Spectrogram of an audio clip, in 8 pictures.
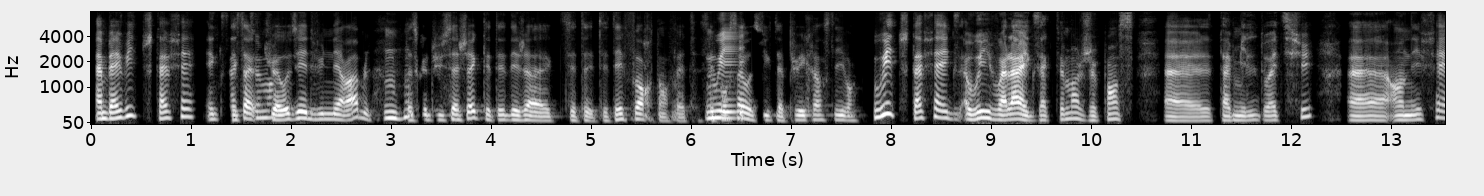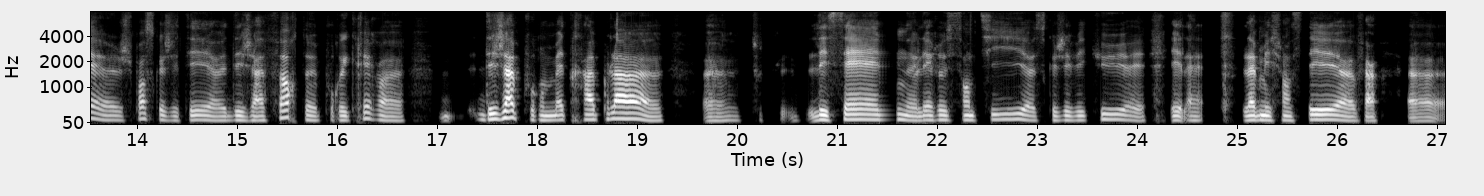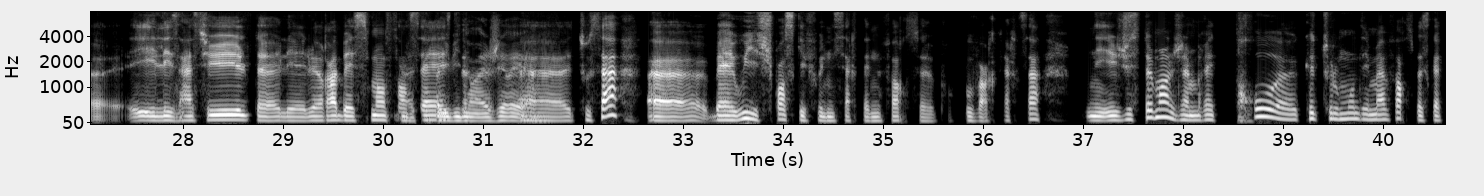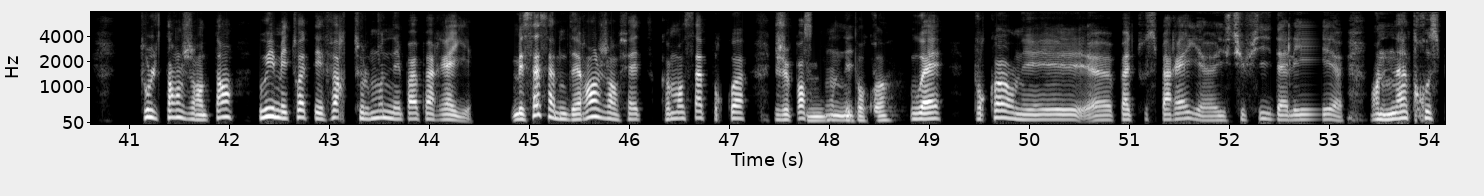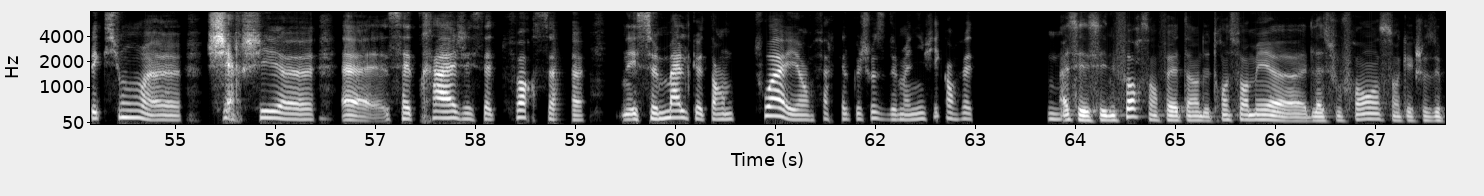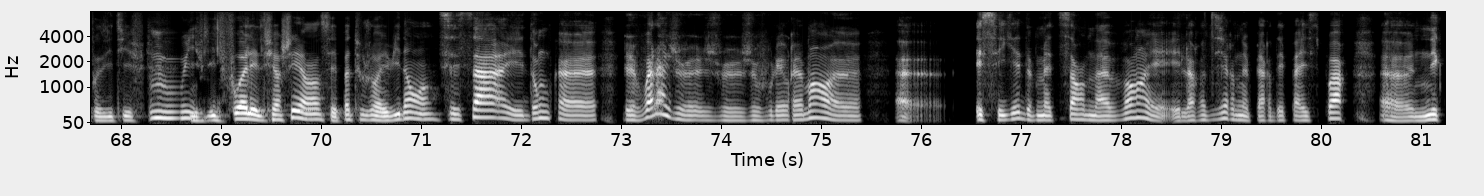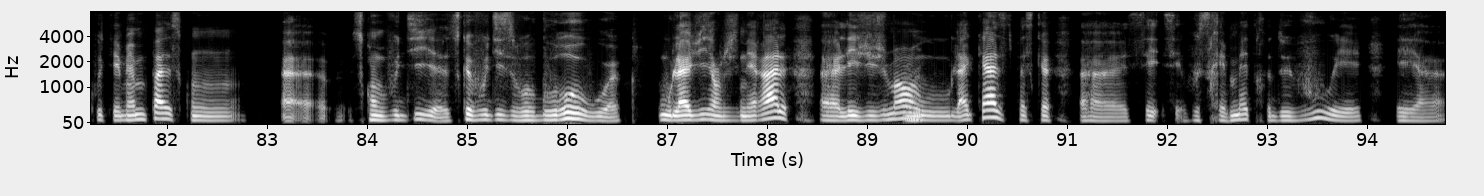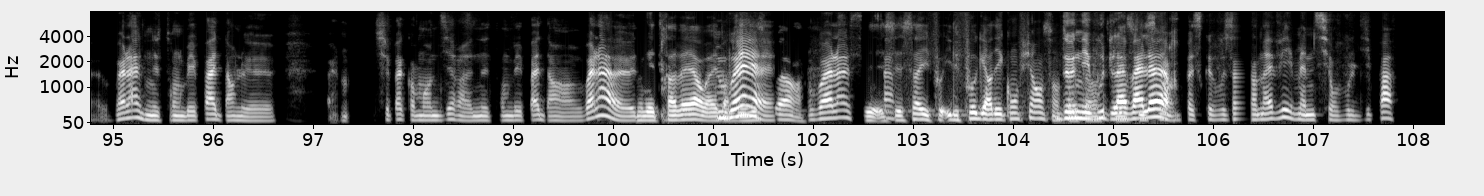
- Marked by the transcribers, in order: tapping; stressed: "introspection"; stressed: "chercher"; throat clearing
- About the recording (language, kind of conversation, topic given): French, podcast, Peux-tu me parler d’un moment où tu as osé te montrer vulnérable en créant ?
